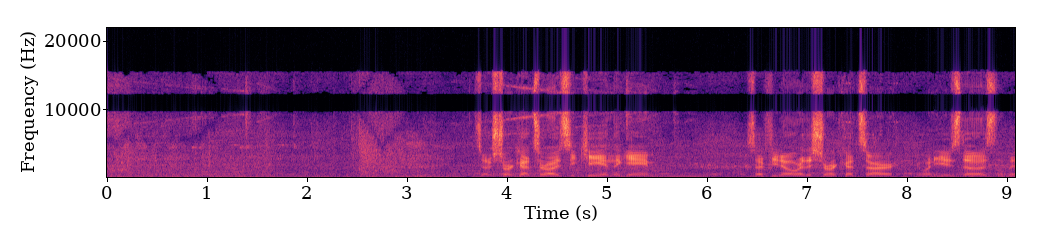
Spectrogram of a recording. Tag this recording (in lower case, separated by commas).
speech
